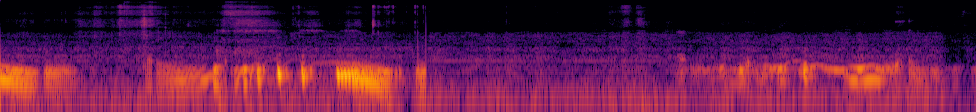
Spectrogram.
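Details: Pet house pigeon cooing while fussing over a person's feet: low, throaty, rolling coos in quick bursts, a short pause, then a longer softer run of murmured cooing.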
